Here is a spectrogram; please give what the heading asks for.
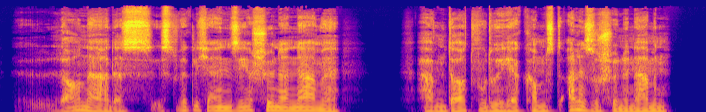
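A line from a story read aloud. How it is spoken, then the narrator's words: Sleepy voice. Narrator (German): Mit schläfriger Stimme sagte Johnny schließlich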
